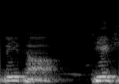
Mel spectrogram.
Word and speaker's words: theta: 呢個字咧讀音係 theta，th 音嚟 㗎 ，theta，OK，th 咗 theta。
